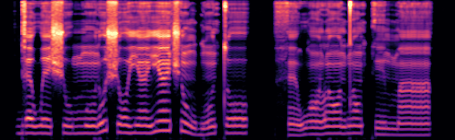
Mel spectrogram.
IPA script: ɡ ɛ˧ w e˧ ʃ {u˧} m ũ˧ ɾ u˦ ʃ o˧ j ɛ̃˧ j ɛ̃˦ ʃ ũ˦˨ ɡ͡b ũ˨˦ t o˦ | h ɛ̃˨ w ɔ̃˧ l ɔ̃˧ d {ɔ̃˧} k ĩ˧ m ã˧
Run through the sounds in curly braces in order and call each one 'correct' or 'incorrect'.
correct, correct

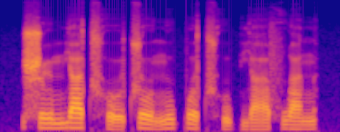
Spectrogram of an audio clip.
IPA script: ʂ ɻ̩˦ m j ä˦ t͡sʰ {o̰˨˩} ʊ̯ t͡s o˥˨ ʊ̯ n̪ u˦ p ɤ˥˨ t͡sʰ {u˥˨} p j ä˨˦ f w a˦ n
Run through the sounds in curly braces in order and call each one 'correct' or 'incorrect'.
correct, incorrect

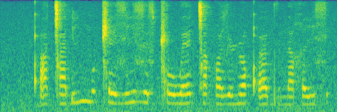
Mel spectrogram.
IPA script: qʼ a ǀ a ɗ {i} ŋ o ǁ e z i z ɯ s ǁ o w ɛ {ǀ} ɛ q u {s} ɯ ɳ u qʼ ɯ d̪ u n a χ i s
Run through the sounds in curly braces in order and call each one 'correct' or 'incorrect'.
correct, correct, incorrect

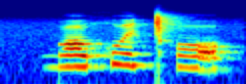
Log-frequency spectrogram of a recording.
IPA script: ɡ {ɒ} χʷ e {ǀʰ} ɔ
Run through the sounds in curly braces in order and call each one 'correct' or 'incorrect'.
correct, correct

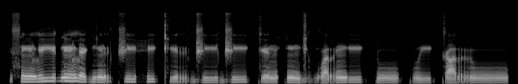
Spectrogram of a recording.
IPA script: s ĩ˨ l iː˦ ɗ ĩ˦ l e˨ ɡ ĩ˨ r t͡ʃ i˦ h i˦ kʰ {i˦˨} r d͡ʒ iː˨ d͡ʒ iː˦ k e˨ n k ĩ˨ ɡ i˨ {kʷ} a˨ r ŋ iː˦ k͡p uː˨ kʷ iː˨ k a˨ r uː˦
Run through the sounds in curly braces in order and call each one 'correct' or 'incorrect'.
incorrect, incorrect

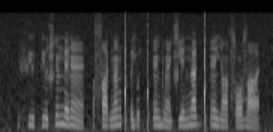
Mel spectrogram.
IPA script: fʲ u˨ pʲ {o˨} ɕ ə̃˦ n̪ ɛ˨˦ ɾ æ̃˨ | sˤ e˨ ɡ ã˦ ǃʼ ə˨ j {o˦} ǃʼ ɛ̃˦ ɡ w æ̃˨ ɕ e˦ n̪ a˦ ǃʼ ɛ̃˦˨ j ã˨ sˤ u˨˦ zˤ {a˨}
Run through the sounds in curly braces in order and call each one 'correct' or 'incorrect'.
correct, incorrect, incorrect

